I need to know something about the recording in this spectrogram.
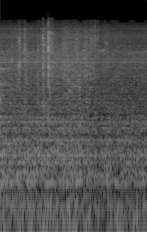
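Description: Steady low background hiss, with faint light rustling of a thin metallic foil sheet as hands smooth it flat.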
